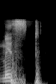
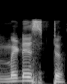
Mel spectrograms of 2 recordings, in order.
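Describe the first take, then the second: First: The d sound is left silent. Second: The d sound is clearly pronounced. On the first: The speaker calls it right. "ये जो डी है ये एक तरीके से mute है" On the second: The speaker calls it wrong. "मिडिस्ट नहीं बोलना इसको"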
